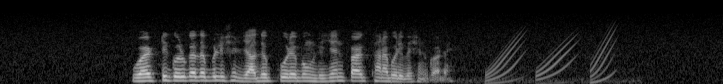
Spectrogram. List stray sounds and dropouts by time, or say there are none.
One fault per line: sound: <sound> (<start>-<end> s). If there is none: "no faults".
sound: chirp (4.9-6.2 s)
